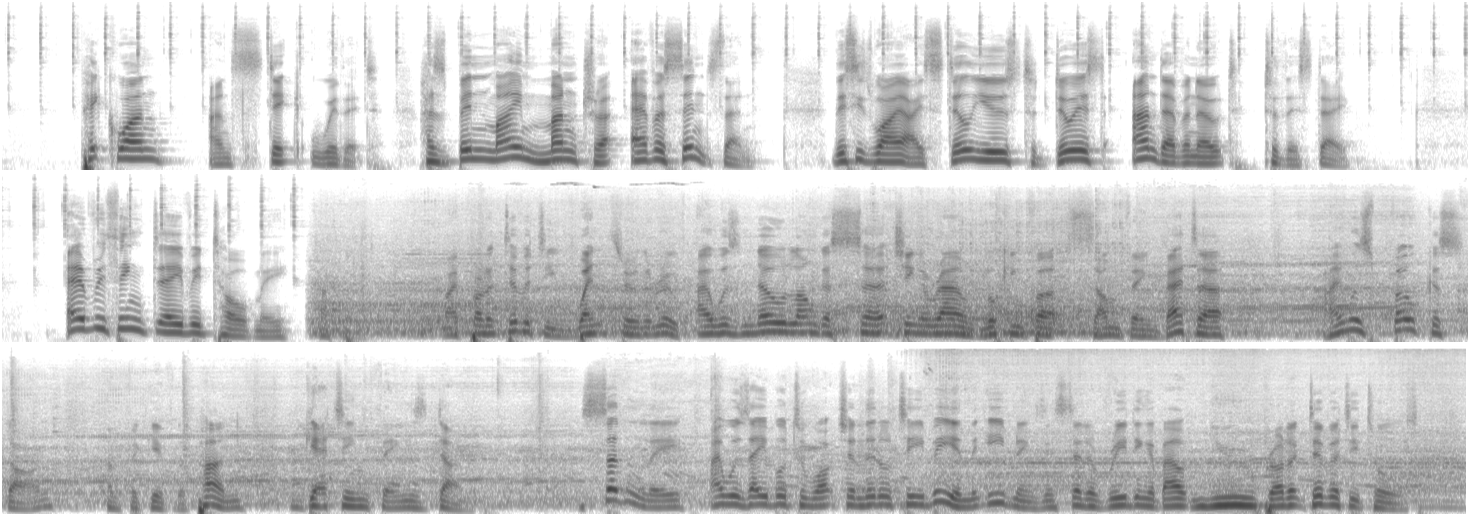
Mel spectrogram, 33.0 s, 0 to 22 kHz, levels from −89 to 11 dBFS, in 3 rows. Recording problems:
traffic noise; loud; throughout; 10 dB below the speech

